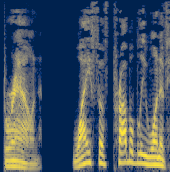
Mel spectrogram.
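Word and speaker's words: Braun: of the historical figure Eva Bron pronounced Brown wife of probably one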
